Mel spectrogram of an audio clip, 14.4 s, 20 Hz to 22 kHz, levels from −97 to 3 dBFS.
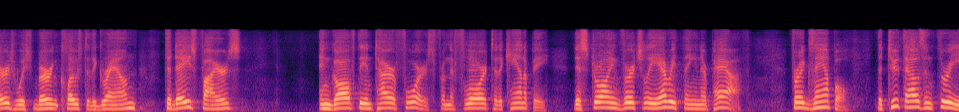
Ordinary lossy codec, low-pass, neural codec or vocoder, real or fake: Opus, 64 kbps; 7.2 kHz; codec, 24 kHz, 0.5 kbps, DualCodec; fake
